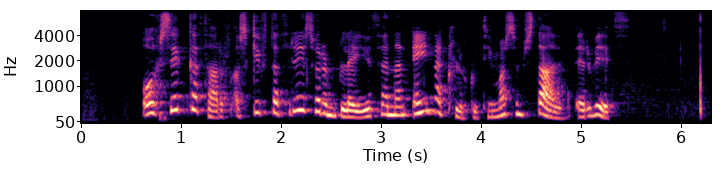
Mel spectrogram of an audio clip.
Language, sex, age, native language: Icelandic, female, 40-49, Icelandic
